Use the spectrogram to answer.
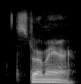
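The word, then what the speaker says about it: Stormare: there peter what side he pronounced his name storm air that guy peter stormer he's great always creepy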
